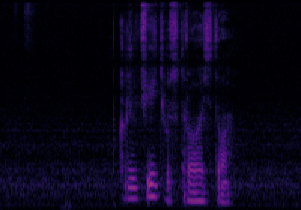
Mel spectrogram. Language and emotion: Russian, sad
